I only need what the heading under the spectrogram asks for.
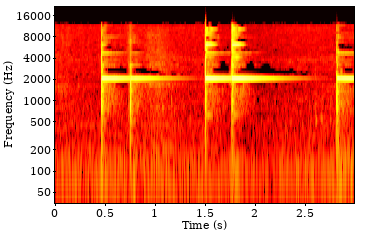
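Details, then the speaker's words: Grinding wheel ring test, tapped about 45 degrees either side of the centre line: six light paired taps, each a clear high ring that fades slowly, so no crack. "you can clearly hear the ring when we tap this wheel so it doesn't look like it has a crack"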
